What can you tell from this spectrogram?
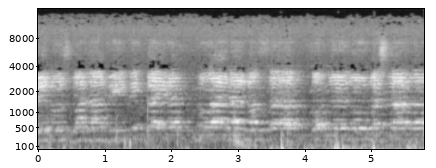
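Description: A group of voices singing together on stage, accompanied by guitars and an accordion, with long held notes that change pitch in steps. A few dull low thumps sound in the second half.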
